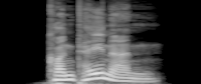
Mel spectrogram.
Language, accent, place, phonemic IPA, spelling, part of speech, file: German, Germany, Berlin, /kɔnˈteːnɐn/, containern, verb, De-containern.ogg
- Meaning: to dumpster dive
